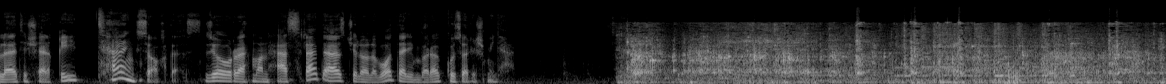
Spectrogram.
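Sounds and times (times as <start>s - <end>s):
speech: 0.0s - 5.2s
small shampoo and cosmetics factory machines running: 6.2s - 11.6s.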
